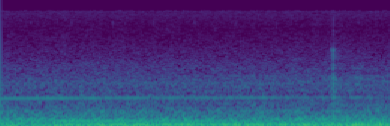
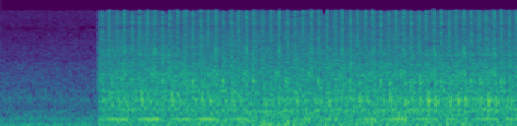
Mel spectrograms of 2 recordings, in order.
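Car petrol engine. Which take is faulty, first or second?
second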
